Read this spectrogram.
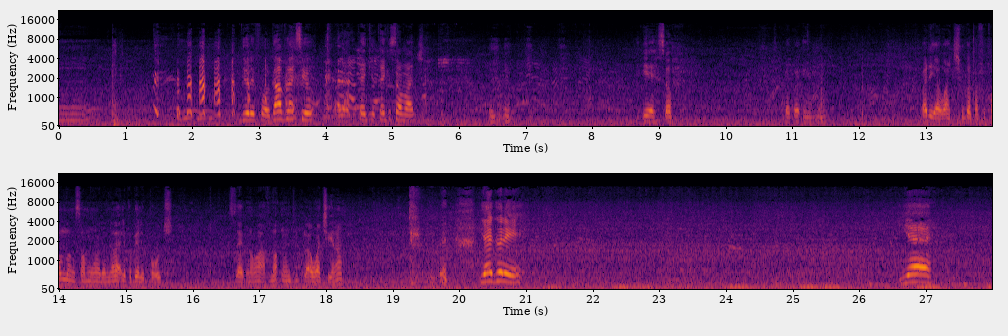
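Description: A woman talks with animation close to a phone's microphone, outdoors.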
